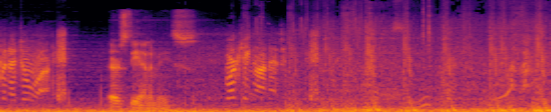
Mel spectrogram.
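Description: Video game gunfire zaps and crackles.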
